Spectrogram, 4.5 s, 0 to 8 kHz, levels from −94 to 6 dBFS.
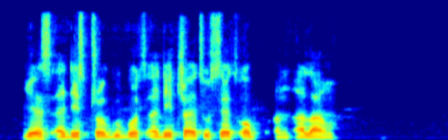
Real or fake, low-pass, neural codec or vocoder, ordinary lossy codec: fake; 7.2 kHz; autoencoder, 48 kHz, 128 numbers a frame, DAC-VAE, trained on Japanese speech; MP3, 64 kbps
